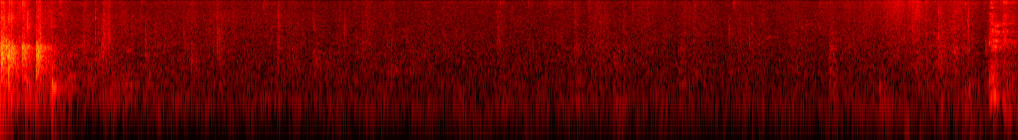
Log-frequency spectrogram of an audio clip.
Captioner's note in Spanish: aplausos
